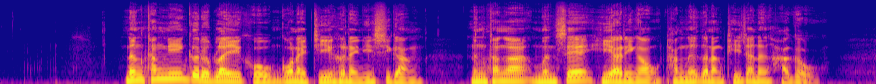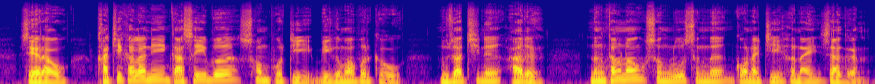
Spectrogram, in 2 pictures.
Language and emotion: Bodo, neutral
